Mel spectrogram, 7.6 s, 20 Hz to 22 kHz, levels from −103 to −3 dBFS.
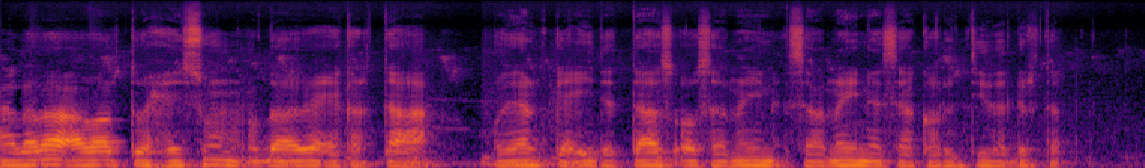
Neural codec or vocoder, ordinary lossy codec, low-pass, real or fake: none; none; none; real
